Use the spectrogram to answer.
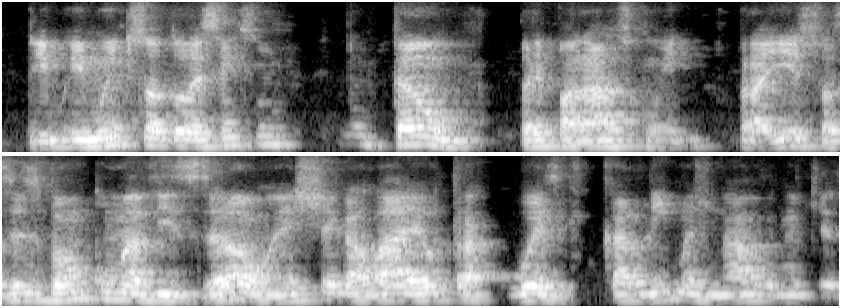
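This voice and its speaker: Using a plain, everyday voice, a man talks at a moderate pace and medium pitch with ordinary pitch variation and big swings in loudness. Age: 30s. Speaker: psychiatrist and sleep medicine doctor. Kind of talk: casual chat.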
